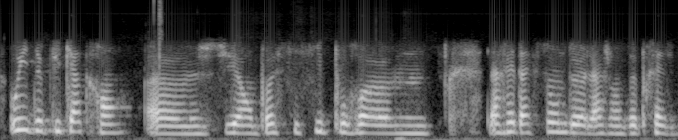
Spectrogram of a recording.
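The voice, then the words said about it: Mild Belgian French accent. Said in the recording (French): “avec un charmant accent belge ... Petit accent belge”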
